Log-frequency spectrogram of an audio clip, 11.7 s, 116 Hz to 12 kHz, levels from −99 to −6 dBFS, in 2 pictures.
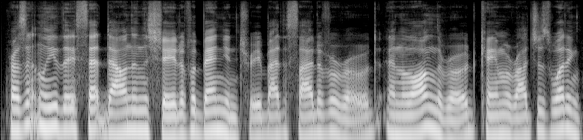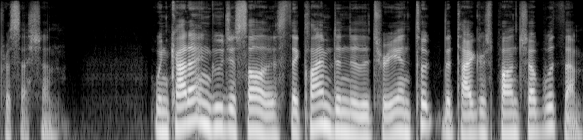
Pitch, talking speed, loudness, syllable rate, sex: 145 Hz, 230 wpm, -21 LUFS, 5.6 syllables/s, male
